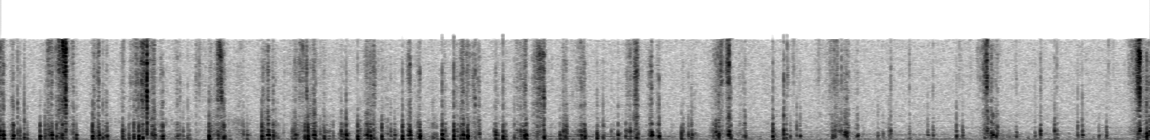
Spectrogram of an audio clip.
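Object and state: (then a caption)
Cardboard medicine box. Bare fingertips tap and scratch a small, hollow, green and white printed cardboard medicine box held in both hands. The result is a steady run of quick, dry, papery taps and scratchy rustles with bright high edges and almost no low end. Each tap dies away instantly.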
